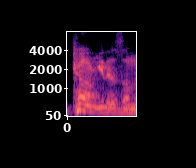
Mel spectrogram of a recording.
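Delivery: high, loud heroic shout; battle cry. Acted. Bernie leaping at Todd, shouting his battle cry. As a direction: yell it as you leap.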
